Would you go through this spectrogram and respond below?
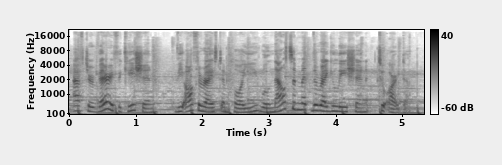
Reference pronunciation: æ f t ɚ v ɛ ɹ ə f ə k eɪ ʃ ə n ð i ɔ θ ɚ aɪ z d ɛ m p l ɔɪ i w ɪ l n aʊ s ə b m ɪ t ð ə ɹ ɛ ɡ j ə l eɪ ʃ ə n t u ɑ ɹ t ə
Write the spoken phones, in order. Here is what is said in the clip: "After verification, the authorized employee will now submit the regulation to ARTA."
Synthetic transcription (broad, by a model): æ f t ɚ v ɛ ɹ ə f ə k eɪ ʃ ə n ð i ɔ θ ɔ aɪ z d ɛ m p l ɔɪ i w ɪ l n aʊ s ə b m ɪ t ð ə ɹ ɛ ɡ j ə l eɪ ʃ ə n t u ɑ ɹ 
